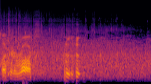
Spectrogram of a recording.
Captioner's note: laughs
